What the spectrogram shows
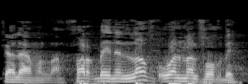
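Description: A man's voice: mid-range voice, animated, racing, big-room sound. A man teaching a religious studies class, calling on students by name, asking questions and repeating the answers.

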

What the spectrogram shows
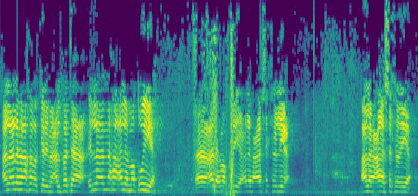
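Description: A male grammar teacher giving a classroom lesson, repeating key phrases and quizzing his students with drawn-out words. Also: very high voice, pushed and bright, lo-fi sound.

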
